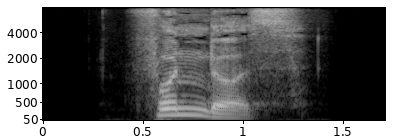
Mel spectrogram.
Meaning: 1. pool (supply of resources) 2. repository, stock
- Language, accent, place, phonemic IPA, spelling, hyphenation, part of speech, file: German, Germany, Berlin, /ˈfʊndʊs/, Fundus, Fun‧dus, noun, De-Fundus.ogg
